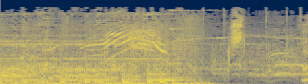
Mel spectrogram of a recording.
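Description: A cat lets out a drawn-out, wavering meow that rises and falls, fairly loud over a steady low background hum, followed by a brief sharp noise near the end.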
